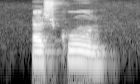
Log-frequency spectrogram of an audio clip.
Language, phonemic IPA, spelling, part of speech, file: Moroccan Arabic, /ʔaʃ.kuːn/, أشكون, adverb, LL-Q56426 (ary)-أشكون.wav
- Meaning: who?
